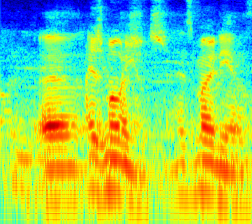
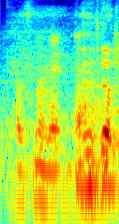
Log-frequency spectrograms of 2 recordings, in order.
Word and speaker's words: Hasmoneans: Hasmoneans, there we go. Hasmonians.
